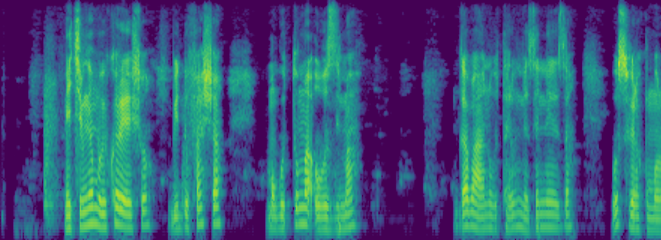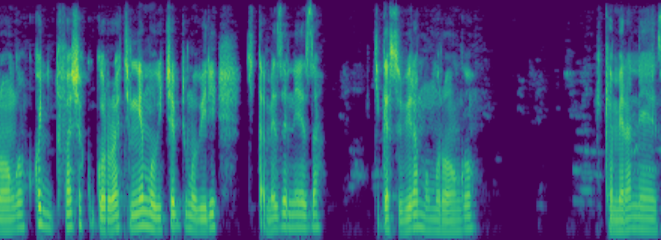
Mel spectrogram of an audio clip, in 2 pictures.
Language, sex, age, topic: Kinyarwanda, male, 18-24, health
